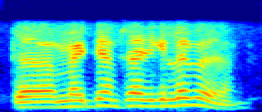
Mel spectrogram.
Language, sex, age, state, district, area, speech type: Maithili, male, 18-30, Bihar, Darbhanga, rural, conversation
